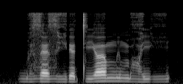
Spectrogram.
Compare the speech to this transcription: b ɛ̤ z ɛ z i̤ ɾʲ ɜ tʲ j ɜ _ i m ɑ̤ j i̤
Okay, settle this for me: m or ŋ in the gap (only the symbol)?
m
